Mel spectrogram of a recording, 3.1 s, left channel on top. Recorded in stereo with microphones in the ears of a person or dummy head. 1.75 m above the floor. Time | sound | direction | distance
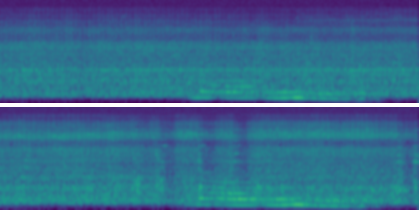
1.4 | a woman speaking | 10° right (ahead or behind) | 5.5 m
